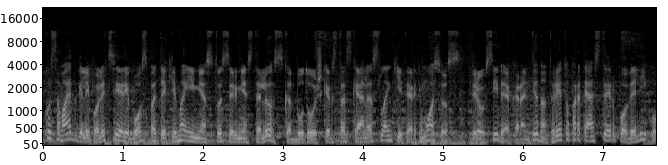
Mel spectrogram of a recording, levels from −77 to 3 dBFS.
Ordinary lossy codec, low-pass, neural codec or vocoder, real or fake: MP3, 48 kbps; 14.4 kHz; none; real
